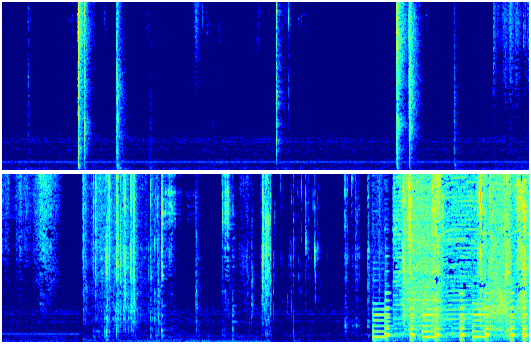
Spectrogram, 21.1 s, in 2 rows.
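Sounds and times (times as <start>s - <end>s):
foil wrapper crinkling: 12.2s - 13.8s.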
